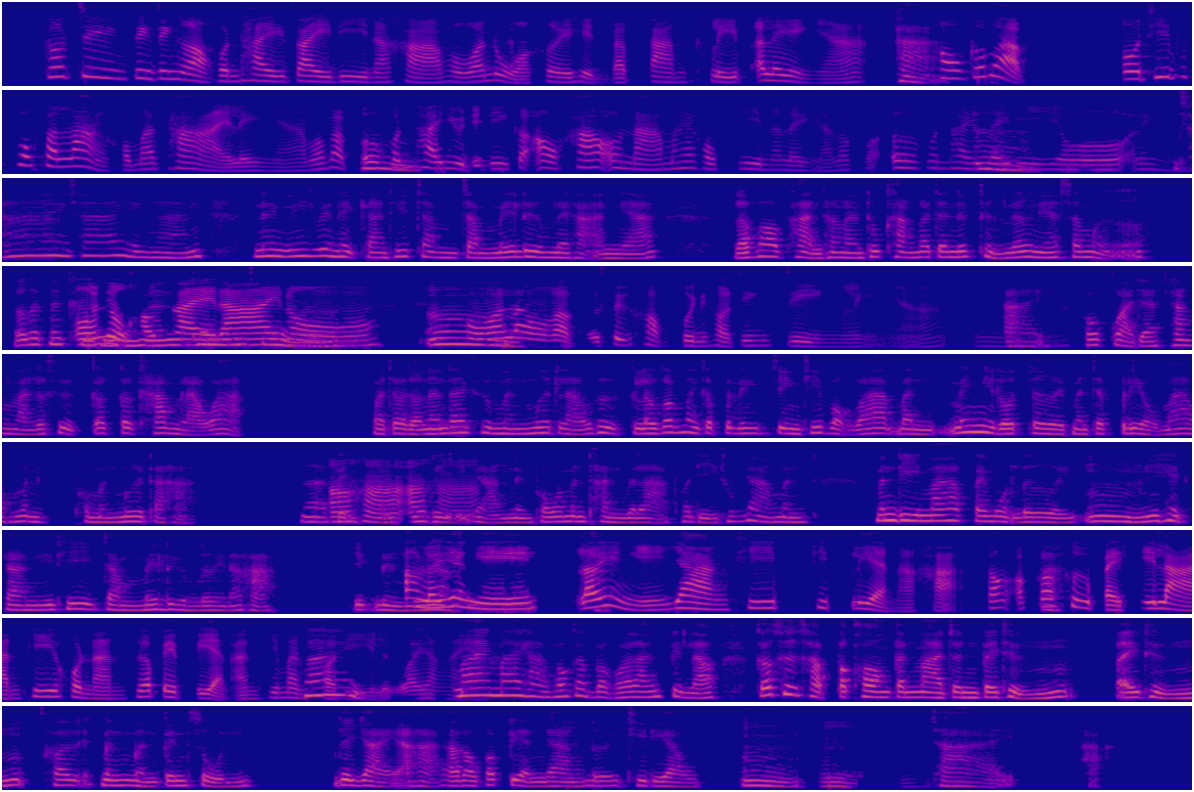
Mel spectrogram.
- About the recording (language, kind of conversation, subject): Thai, podcast, คุณเคยเจอคนใจดีช่วยเหลือระหว่างเดินทางไหม เล่าให้ฟังหน่อย?
- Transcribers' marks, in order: background speech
